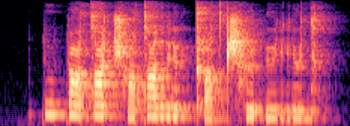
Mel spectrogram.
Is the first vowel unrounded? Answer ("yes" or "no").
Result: no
